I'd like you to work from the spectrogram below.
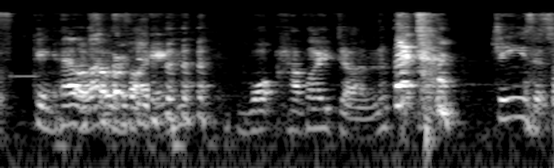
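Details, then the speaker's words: Talk interrupted by a sharp, forceful sneeze burst near the end, from a man who says he is allergic; sneezing. "Christ. Bless me. That was violent."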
